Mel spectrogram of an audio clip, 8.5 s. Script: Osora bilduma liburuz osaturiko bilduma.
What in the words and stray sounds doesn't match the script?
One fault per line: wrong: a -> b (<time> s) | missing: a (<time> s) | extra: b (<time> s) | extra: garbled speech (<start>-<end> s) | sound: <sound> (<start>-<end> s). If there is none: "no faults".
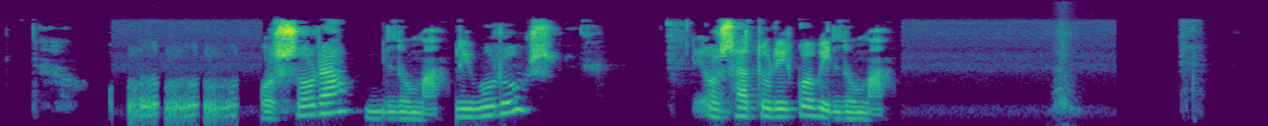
sound: laugh (0.9-1.6 s)
sound: whoosh (7.0-7.3 s)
